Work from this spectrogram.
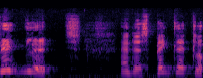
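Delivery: plain reading voice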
